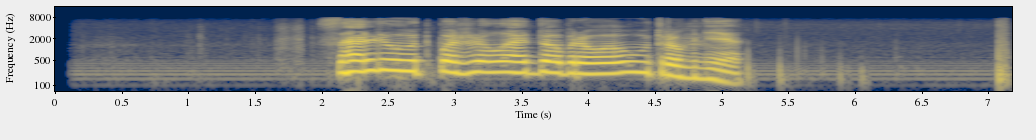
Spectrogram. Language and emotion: Russian, positive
